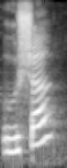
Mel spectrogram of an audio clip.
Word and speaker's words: wuxia: And it is pronounced wuxia.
